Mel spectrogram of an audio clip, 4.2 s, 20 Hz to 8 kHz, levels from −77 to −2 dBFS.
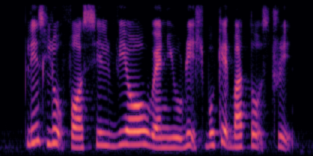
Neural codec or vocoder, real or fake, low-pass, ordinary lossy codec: none; real; 7.2 kHz; none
